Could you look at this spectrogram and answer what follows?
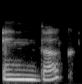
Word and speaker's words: عندك: So here, when you pause, as you know, the last stroke on the last letter, you don't pronounce it, so it will be indak.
